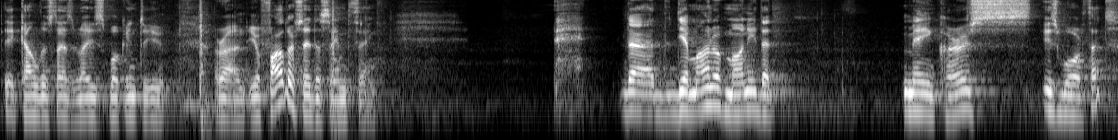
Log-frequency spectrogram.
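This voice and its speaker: Halting man in an echoey hall. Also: mid-range voice, fairly even intonation, a bit bright. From born in Croatia, Canada (Scarborough). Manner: halting, repeats and stammers on words. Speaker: public speaker at a committee meeting. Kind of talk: unscripted public deputation. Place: large indoor meeting room. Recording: echoey hall, clear background noise.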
